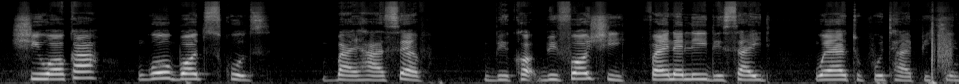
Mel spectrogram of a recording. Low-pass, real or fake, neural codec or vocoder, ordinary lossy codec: none; real; none; none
